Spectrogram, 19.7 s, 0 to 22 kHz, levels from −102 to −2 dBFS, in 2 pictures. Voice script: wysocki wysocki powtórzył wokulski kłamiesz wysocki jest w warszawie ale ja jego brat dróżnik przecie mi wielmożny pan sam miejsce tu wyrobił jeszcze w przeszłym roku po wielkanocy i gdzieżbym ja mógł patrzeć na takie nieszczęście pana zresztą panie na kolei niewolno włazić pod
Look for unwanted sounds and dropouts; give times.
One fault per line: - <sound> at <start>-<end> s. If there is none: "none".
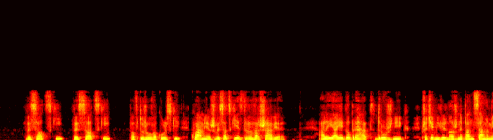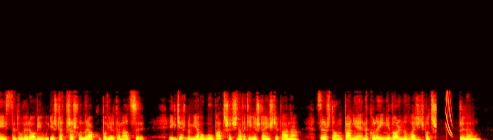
- chirp at 18.8-18.9 s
